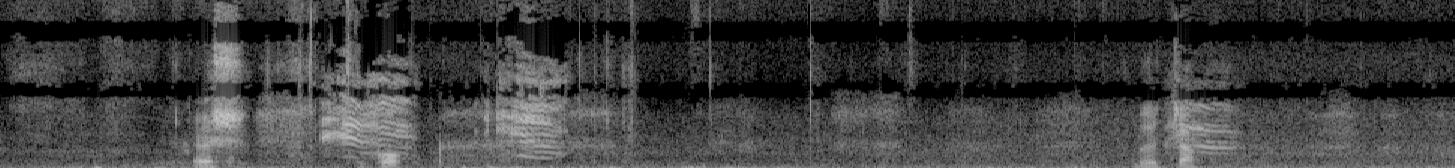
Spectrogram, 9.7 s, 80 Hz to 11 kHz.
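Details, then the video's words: Husky-voiced meows from Bū-chan, a boss domestic cat seeking far more affection than usual because no other cats are around; three meows close together early on, then a single one later, with people talking softly in between. "アイナジエンドのようなハスキーボイスで いつもの5倍甘えてくる ボス猫 ぶーちゃん"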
